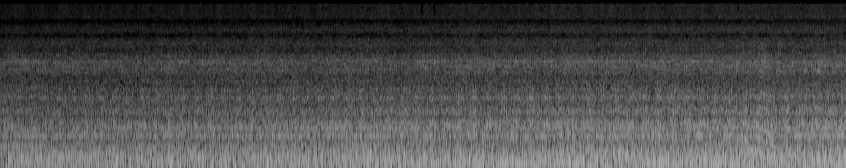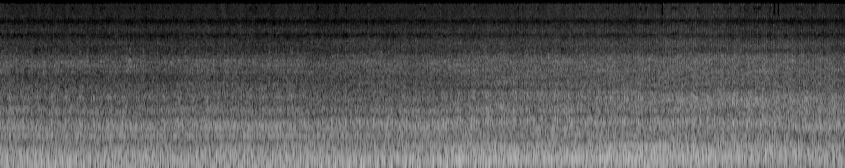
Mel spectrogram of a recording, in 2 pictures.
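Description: An MTZ tractor engine idles steadily and loudly up close, a continuous dense diesel rumble with slight knocking that holds unchanged for the whole stretch.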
